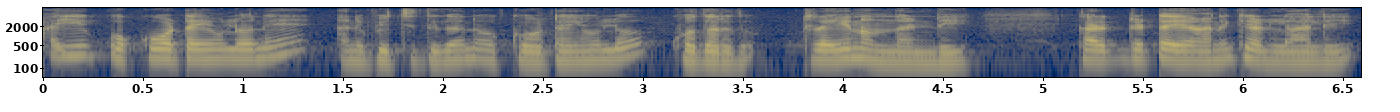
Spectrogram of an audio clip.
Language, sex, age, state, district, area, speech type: Telugu, female, 45-60, Andhra Pradesh, Bapatla, urban, spontaneous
